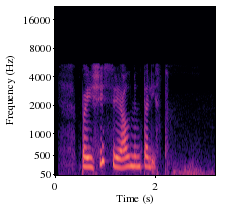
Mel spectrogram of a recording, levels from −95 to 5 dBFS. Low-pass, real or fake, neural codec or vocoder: 5.4 kHz; real; none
